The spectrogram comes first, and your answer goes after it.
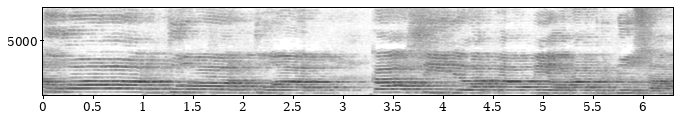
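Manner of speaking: high, loud cries of Tuhan fading down into a half-sung plea; wailing plea. Acted. The weeping city crying to God for mercy, high wail.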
